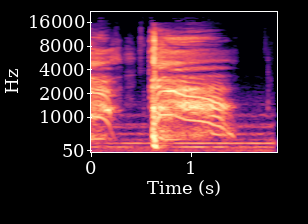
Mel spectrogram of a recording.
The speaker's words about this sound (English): A deathly cough started to choke her out.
